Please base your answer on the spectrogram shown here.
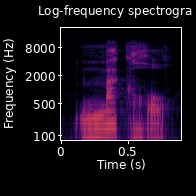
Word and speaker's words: maquereau: Le maquereau, so technically this K, just pronounce it K, mac, maquereau, maquereau. Alright, and then E-A-U, remember when you combine these three vowels, you get the sound O, maquereau.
